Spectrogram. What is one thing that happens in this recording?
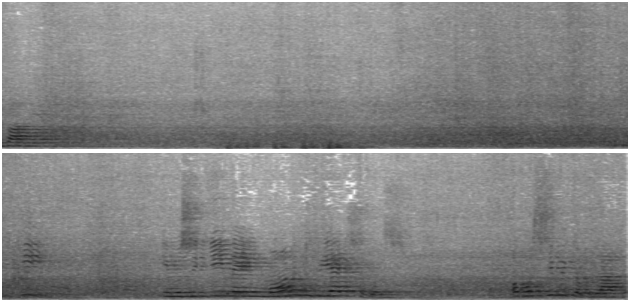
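A young woman sings a melody in a large hall.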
